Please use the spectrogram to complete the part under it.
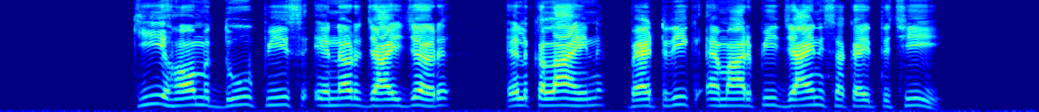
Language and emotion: Maithili, neutral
